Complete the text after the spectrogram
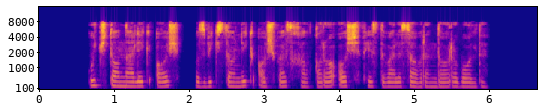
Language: Uzbek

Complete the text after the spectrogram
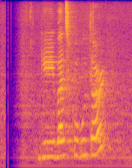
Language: Bangla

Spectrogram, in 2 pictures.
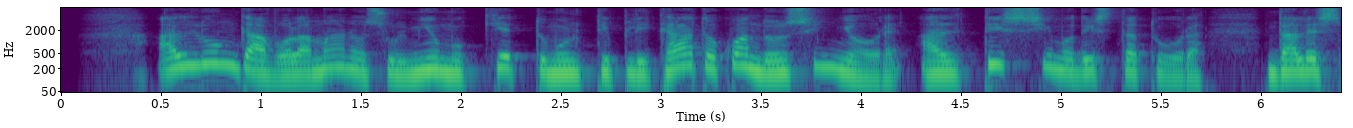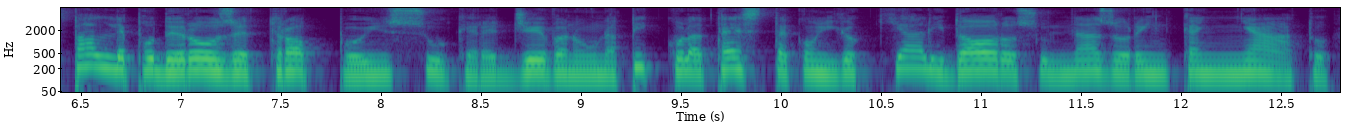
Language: Italian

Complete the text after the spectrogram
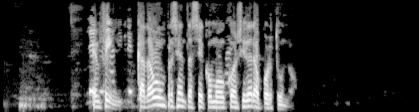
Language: Galician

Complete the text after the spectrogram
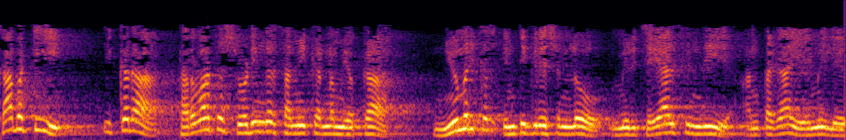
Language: Telugu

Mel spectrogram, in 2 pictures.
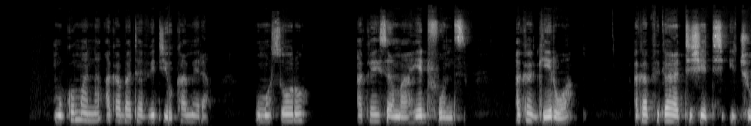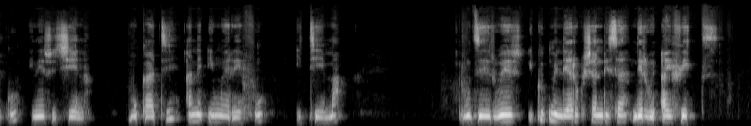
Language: Shona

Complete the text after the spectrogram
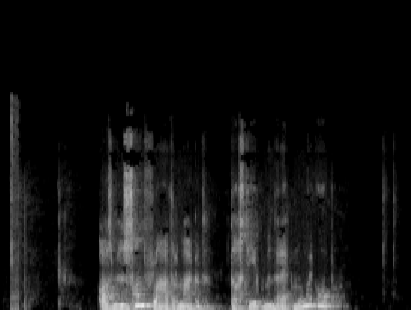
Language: Western Frisian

